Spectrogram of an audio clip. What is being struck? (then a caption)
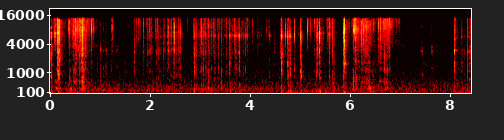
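Bar of soap shaved with a metal blade. A flat metal blade shaves and scrapes thin flakes off the cut face of a solid egg-shaped soap bar with a dark red outer layer and a pale yellow core, held in one hand. Quiet, bright, crisp scratching and crackling comes in short irregular bursts with brief pauses between strokes, with almost no low end.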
